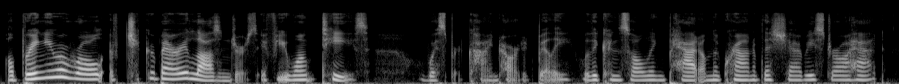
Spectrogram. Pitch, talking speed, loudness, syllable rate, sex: 220 Hz, 185 wpm, -21 LUFS, 5.1 syllables/s, female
